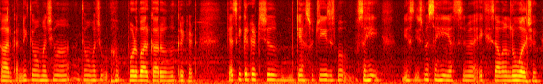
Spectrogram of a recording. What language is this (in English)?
Kashmiri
